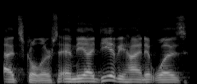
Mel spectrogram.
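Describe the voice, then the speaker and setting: Over a remote call whose audio is choppy and keeps cutting out, a man hosting a show interviews a guest in a casual way. He talks fast in a mid-range voice, rambling and hesitant, full of filler and restarts.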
